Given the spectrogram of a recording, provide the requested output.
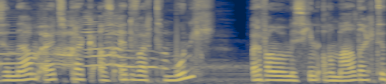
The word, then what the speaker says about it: Munch: Edvard Munch, zo moeten we het uitspreken.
